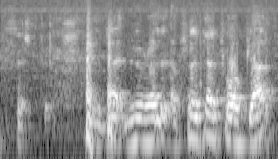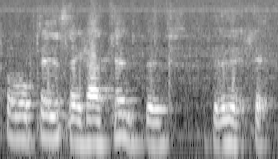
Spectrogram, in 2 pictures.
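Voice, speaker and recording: Over noticeable background noise and audible room echo, a man speaks very slowly in a flat monotone, with long, frequent pauses. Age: 80s+. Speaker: centenarian interviewee. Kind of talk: oral history interview. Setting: birthday party. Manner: halting.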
